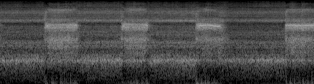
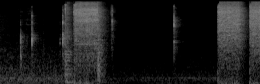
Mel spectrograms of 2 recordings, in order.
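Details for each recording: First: Compressed air (about 150 psi) blown through a passage of a cleaned carburetor on a 2001 Gilroy Indian race bike: six thin, high hissing puffs, low volume; passage plugged, restricted flow. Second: Compressed air through a passage of a cleaned carburetor on a 2001 Gilroy Indian race bike, using a bigger nozzle tip after the passage sounded plugged: short hard, strong hiss bursts; airflow now clear.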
